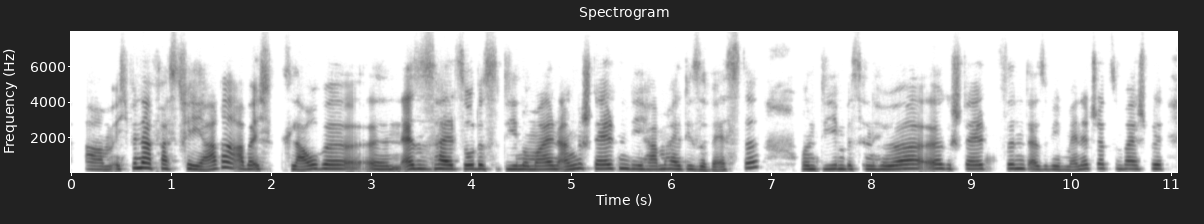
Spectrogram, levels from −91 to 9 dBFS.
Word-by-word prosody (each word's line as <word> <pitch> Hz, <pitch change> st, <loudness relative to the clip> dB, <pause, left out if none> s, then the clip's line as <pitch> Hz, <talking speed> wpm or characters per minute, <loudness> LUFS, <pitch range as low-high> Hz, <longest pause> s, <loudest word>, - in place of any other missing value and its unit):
Ähm, 190 Hz, -2 st, -3 dB
ich 210 Hz, +1 st, -7 dB
bin 275 Hz, -, +4 dB
da 280 Hz, -2 st, +8 dB
fast 230 Hz, -3 st, -3 dB
4 230 Hz, -, +2 dB
Jahre, 220 Hz, -, +3 dB
aber 215 Hz, +1 st, +1 dB
ich 220 Hz, +1 st, -5 dB
glaube 225 Hz, +8 st, +1 dB
ähm, 195 Hz, 0 st, -1 dB
es 220 Hz, +2 st, +5 dB
ist 220 Hz, -2 st, -2 dB
halt 225 Hz, -2 st, +5 dB
so, 225 Hz, 0 st, +3 dB
dass 225 Hz, 0 st, -1 dB
die 200 Hz, 0 st, -2 dB
normalen 200 Hz, +1 st, +2 dB
Angestellten 235 Hz, +3 st, +1 dB
die 210 Hz, -2 st, -2 dB
haben 190 Hz, +3 st, -2 dB
halt 205 Hz, -2 st, 0 dB
diese 180 Hz, -4 st, -3 dB
Weste, 275 Hz, -, -4 dB, 0.4 s
und 205 Hz, -1 st, -1 dB
die 210 Hz, -, -2 dB
'n 215 Hz, -, -1 dB
bisschen 210 Hz, -1 st, -4 dB
höher, 220 Hz, +5 st, +3 dB
äh, 240 Hz, -, 0 dB
gestellt 225 Hz, 0 st, -3 dB
sind, 240 Hz, 0 st, -2 dB
also, 190 Hz, 0 st, -5 dB
wie 190 Hz, -1 st, -3 dB
Manager 220 Hz, +8 st, -6 dB
zum 230 Hz, -3 st, -12 dB
Beispiel, 225 Hz, +1 st, -2 dB
215 Hz, 200 wpm, -21 LUFS, 200-230 Hz, 0.4 s, da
